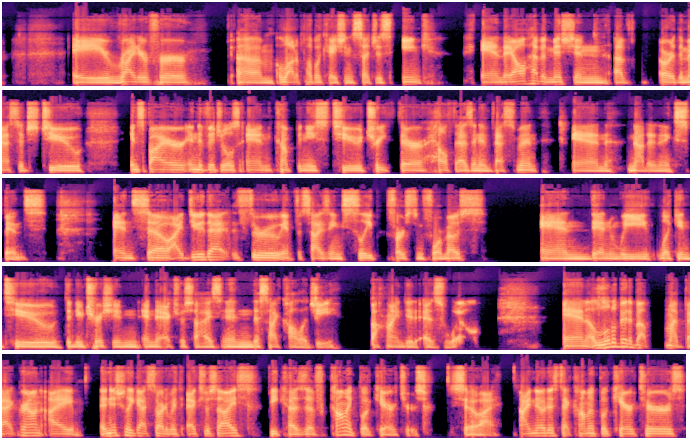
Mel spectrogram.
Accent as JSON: {"language": "English", "region": "Tennessee", "country": "United States", "also_born_or_lived": "New York", "said": "I'm from Tennessee"}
